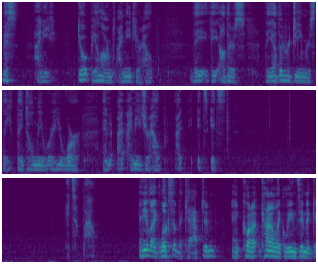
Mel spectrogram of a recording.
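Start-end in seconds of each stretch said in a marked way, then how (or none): 0.0-10.8 hushed whisper, quieter. Voicing a stranger leaning close at a bar: whispering. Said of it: "whispering, like, hot in your ear".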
